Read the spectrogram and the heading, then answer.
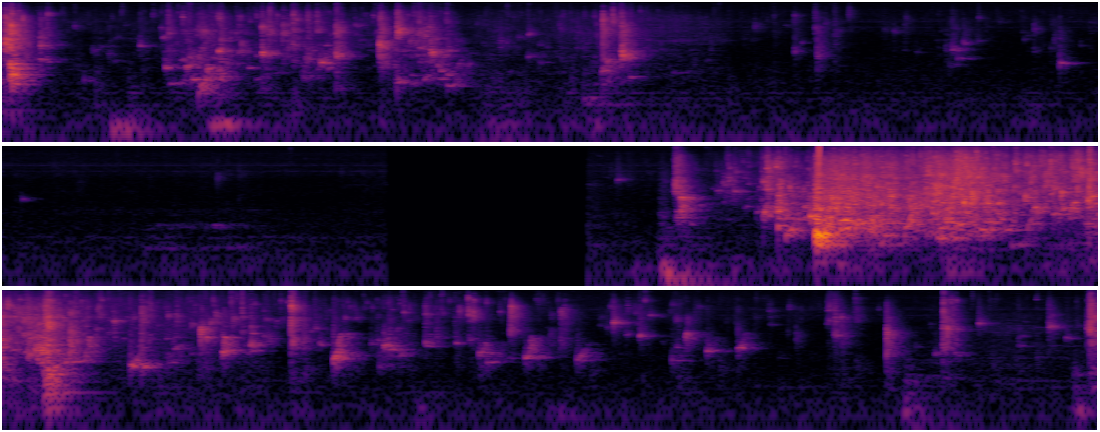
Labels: Is someone crying?
no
